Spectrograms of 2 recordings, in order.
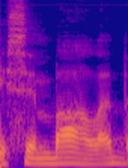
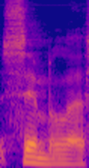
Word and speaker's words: Cymbala: and his name is Jim Cymbala, and uh, some say Cymbala, but he pronounces it Cymbala, so I'll follow his lead.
